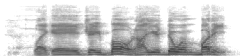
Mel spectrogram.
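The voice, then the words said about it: Exaggerated Italian-American tough-guy accent. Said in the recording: “he had that accent like a Goomba meets cocaine head”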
